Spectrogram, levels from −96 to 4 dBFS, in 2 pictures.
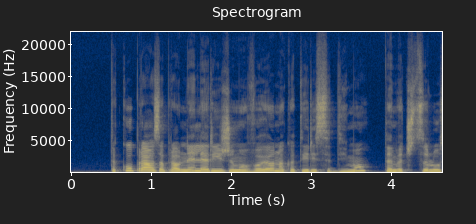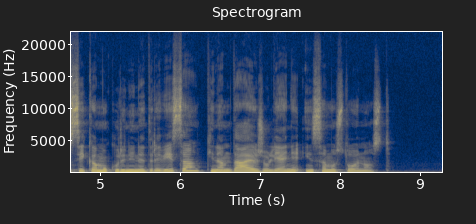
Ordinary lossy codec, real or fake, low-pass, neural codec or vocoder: none; real; none; none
